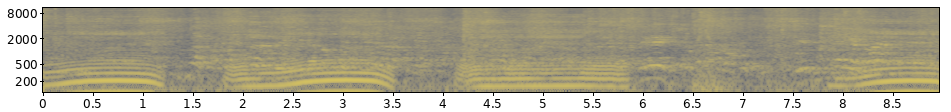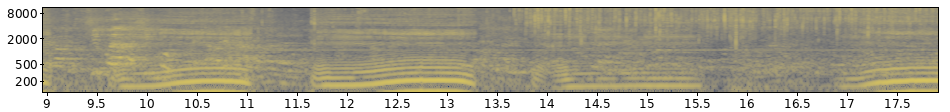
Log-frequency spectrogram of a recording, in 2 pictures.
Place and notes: Kinshasa, RDC - The last breath of a cow (Kinshasa, Congo)
The last breath of a cow in a slaughterhouse of Kinshasa.
Recorded by a MS setup Schoeps CCM41+CCM8 on a 633 Sound Devices Recorder
May 2018, Kinshasa, RDC
GPS: -4.372435 / 15.359457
